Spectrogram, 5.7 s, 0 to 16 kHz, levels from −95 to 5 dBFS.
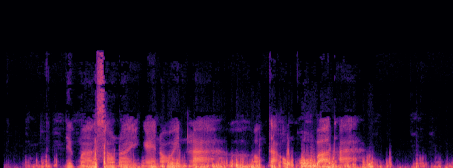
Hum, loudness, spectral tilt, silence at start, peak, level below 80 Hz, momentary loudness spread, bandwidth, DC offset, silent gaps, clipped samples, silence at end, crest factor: none; -22 LUFS; -7.5 dB/octave; 0.3 s; -2 dBFS; -36 dBFS; 15 LU; 11.5 kHz; under 0.1%; none; under 0.1%; 0 s; 20 dB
